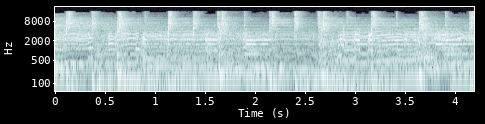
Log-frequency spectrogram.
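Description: Instrumental intro of a rock-blues band: electric guitar over drum kit and bass, with a steady beat and bending guitar notes.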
